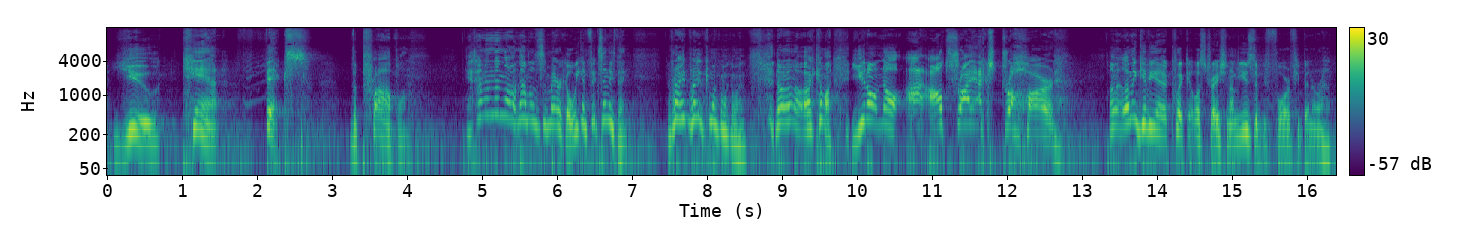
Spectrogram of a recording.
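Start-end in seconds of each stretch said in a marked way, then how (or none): 4.8-14.4 high, mocking voice of a stubborn listener; mock protest. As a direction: play the scoffing crowd who insists they can fix it. Mocking self-reliant American attitude.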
